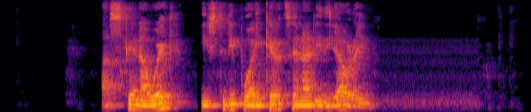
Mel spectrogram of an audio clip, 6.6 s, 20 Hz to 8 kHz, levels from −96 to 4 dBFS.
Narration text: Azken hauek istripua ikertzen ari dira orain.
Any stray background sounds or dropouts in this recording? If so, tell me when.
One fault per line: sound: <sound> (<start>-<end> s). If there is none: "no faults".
no faults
